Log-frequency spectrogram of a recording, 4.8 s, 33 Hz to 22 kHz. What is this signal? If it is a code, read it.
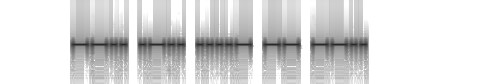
Morse code, heard as a keyed tone, about 25 wpm, 700 Hz. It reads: ZL4MZ
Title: DXCC-100 Call Signs - 5 Characters - Repeated 2x - 25wpm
